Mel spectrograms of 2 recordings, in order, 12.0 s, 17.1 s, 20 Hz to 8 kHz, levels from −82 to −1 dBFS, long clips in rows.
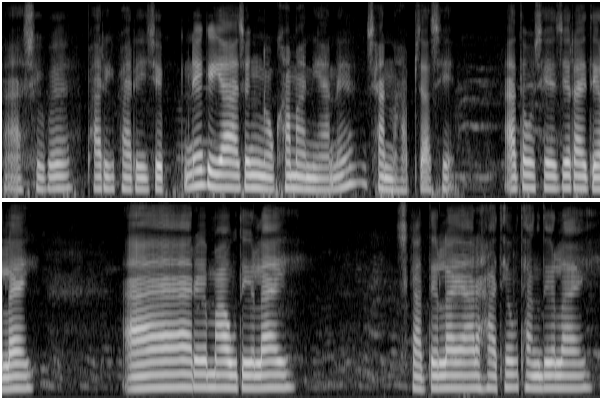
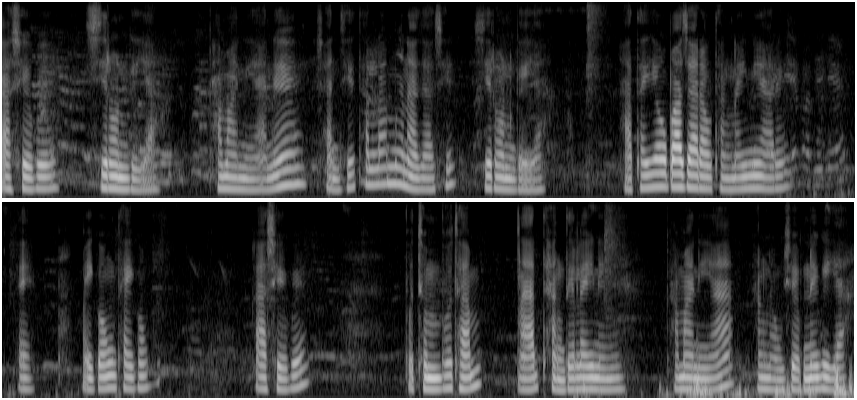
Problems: low volume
